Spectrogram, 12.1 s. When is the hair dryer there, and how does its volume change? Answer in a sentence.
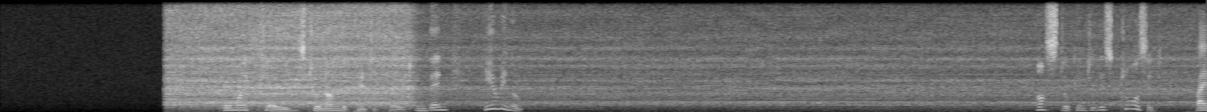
The hair dryer can be heard from 1.6 to 12.0 s, getting quieter.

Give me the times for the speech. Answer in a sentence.
The speech can be heard from 2.2 to 5.2 s and from 10.3 to 12.0 s.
